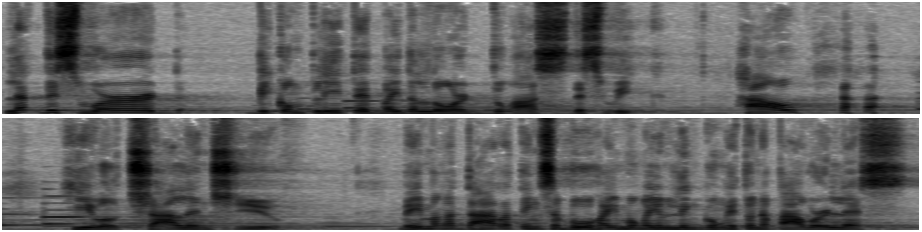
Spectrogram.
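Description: A high-voiced man preaches at an unhurried, deliberate pace, leaning on each phrase. His voice rings out in a large hall with a long reverb tail and soft music underneath. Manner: slow, emphatic preaching, mixing English and Filipino. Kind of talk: sermon with storytelling.

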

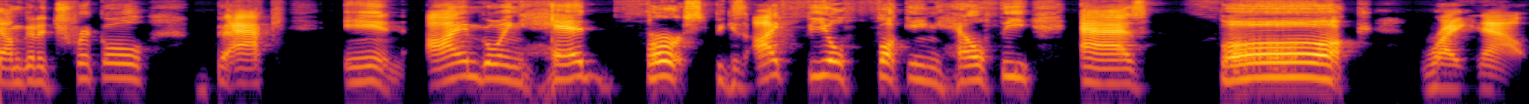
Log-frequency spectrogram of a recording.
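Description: A young man, a stand-up comedian, talking earnestly to camera, swinging between loud bursts and quiet reflection. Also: mid-range voice, dry recording. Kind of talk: reflective monologue.

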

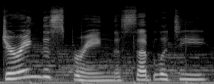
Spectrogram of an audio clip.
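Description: A woman's voice: fairly high pitch, very animated, measured pace, over loud music. A woman podcast host and history teacher chatting casually in an outtake, recorded muffled under a blanket at home, laughing at her own slips.

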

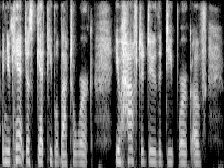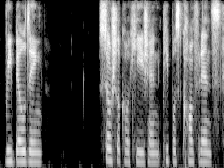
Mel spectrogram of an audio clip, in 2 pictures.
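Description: A woman's voice: lowish voice, sharp tone, no room sound, highs cut off. A middle-aged woman with an American accent, speaking earnestly and emphatically as an interview guest, with many fillers and restarts. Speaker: guest, activist. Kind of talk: interview conversation.

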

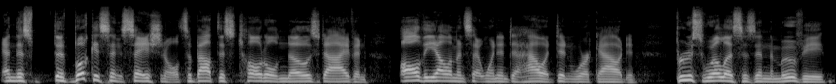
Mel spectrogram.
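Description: A man's voice: medium pitch, fairly quick, no room sound, studio quality. A man co-hosting a podcast in casual chat, telling long rambling anecdotes. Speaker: podcast co-host.

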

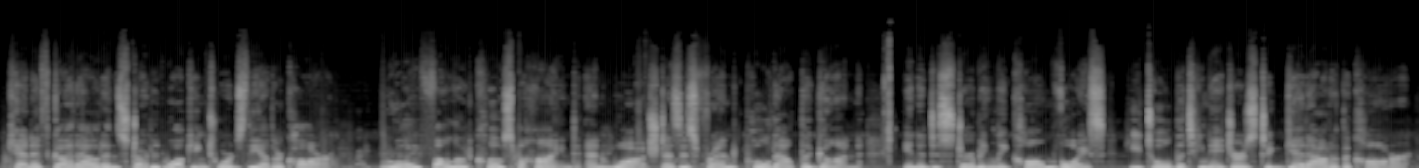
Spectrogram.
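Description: A woman's voice: lowish voice, animated, a little slow, darkish tone, a little hiss or hum. Woman narrating true crime dramatically. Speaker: podcast narrator.

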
